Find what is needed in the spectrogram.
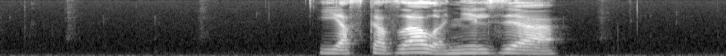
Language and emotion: Russian, angry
